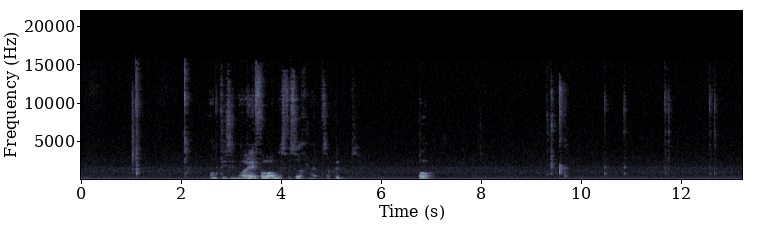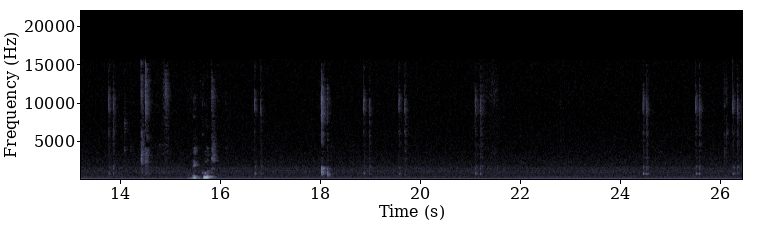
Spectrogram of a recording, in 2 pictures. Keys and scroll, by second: 1.0 Delete, 14.4 Delete.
